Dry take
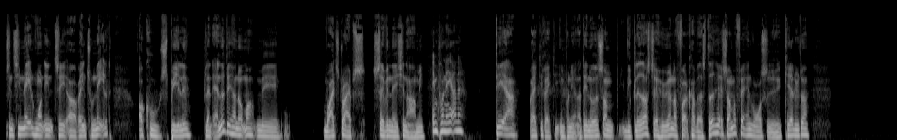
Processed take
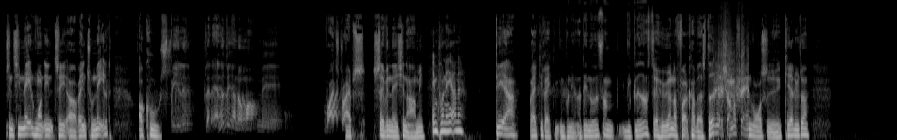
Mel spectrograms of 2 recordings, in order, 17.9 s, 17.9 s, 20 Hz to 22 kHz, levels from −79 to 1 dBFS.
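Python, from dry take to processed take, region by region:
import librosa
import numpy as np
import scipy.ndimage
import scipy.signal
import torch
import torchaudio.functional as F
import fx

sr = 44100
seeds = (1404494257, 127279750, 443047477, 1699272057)

y = fx.chain(x, sr, fx.highpass(hz=650.0, slope=24),
    fx.peak_eq(hz=2600.0, db=-15.0, octaves=1.1),
    fx.echo_filtered(ms=84, feedback_pct=18, hz=4600.0, wet_db=-6.5), at=(3.23, 6.92))
y = fx.chain(y, sr, fx.fixed_phaser(hz=1400.0, stages=4),
    fx.resample_bad(factor=2, down='filtered', up='hold'), at=(11.03, 13.07))
y = fx.chain(y, sr, fx.bandpass_q(hz=1800.0, q=2.3),
    fx.leveller(passes=5), at=(14.27, 14.98))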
